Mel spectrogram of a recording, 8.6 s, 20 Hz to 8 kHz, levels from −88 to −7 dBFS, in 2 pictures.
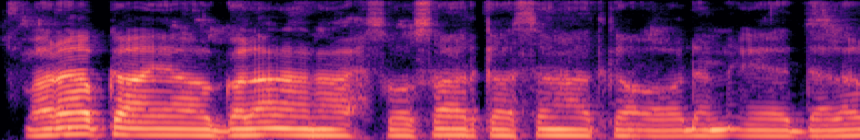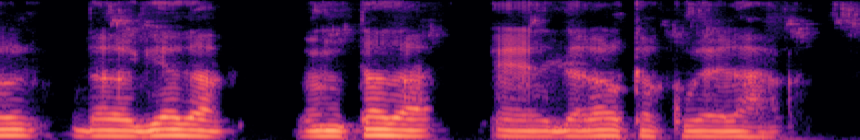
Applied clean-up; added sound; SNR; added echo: neural mask model Resemble Enhance denoiser.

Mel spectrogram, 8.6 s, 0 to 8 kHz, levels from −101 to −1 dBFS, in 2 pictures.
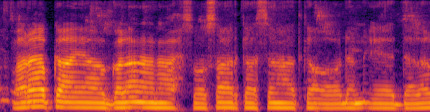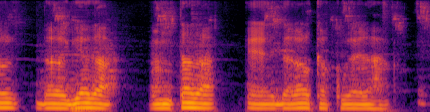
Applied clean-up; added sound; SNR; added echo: neural mask model RNNoise.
